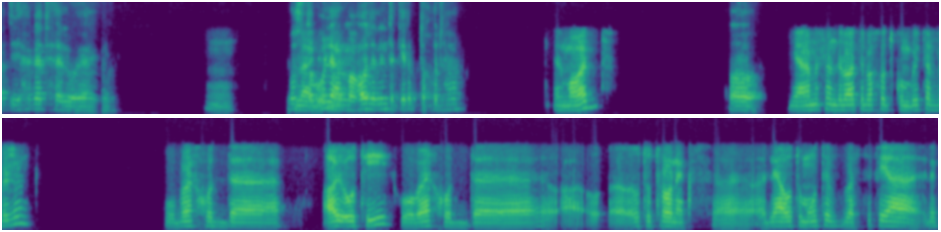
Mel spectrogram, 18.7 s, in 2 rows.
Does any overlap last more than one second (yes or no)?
no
